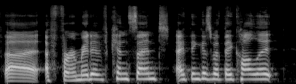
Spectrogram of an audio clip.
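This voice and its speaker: A woman in her thirties, chatting casually and bluntly, giving strong opinions with quick laughs. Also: fairly high pitch, expressive, no room sound, studio quality. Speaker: podcast co-host.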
